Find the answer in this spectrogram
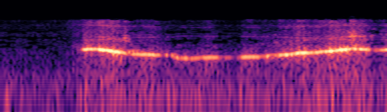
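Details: Whistling "Dixie" imperfectly, a pet male cockatiel holds one long smooth note that slides downward, dips briefly, then climbs back up over about two seconds.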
